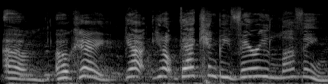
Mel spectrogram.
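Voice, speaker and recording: Woman with a Texan accent, animated tone, very wide pitch swings and audible room echo. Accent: Texan Southern US. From Texas. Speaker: conference speaker. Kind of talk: marriage talk to church audience. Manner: animated, humorous.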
